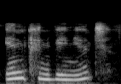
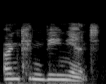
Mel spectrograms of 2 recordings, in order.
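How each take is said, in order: First: The first syllable is said with a short 'in' sound. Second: The first syllable is said with an 'un' sound. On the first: The speaker calls it right. "it's a short I sound, so we're going to say I instead of uh" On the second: The speaker calls it wrong. "I think I heard the word inconvenient"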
